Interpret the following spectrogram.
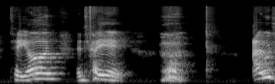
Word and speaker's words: Taeyang: be chill like Joey was with taya do pronunciation is Taeyang Taeyang and pee huh I would try to be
